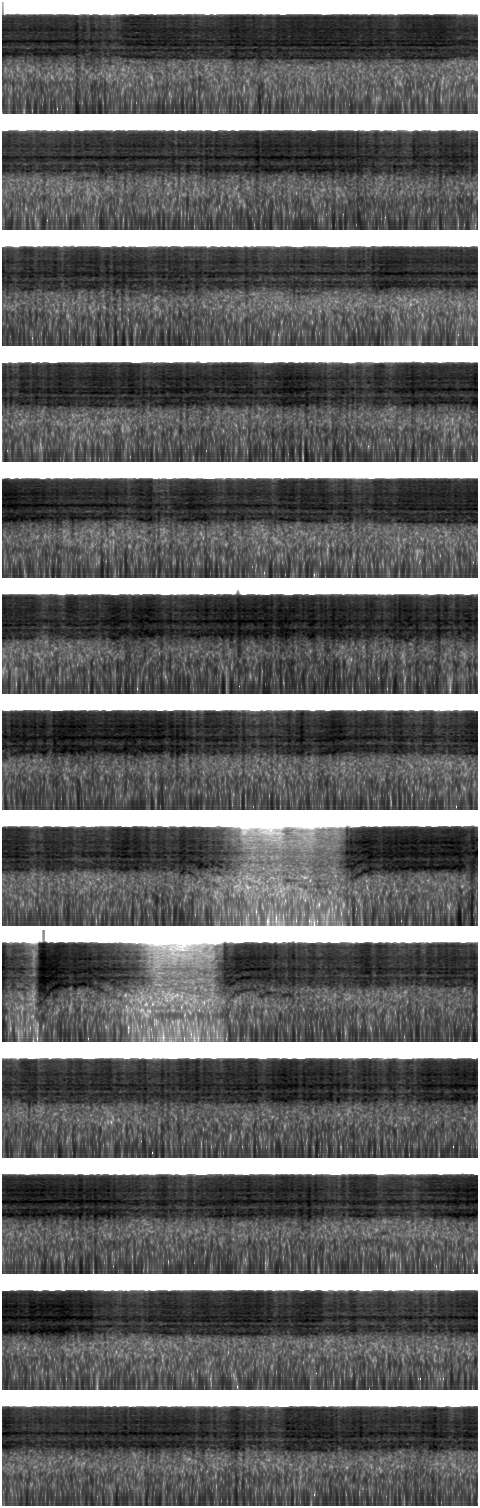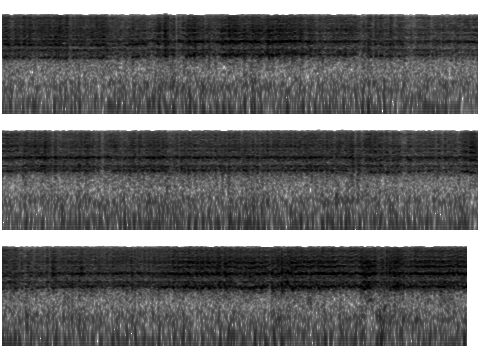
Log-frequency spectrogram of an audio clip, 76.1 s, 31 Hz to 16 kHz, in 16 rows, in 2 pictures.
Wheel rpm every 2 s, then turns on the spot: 220, 210, 220, 230, 220, 220, 230, 230, 220, 220, 220, 210, 220, 230, 220, 220, 210, 170, 70, 90, 110, 210, 210, 220, 220, 230, 220, 220, 230, 230, 220, 220, 220, 220, 230, 230, 220, 210.
none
